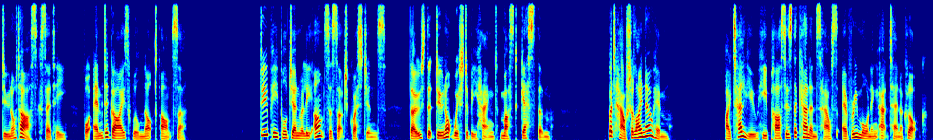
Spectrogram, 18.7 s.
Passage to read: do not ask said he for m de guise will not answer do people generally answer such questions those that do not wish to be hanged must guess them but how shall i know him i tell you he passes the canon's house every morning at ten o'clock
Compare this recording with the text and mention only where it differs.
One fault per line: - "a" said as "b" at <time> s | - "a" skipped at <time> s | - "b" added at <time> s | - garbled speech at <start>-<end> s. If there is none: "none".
none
